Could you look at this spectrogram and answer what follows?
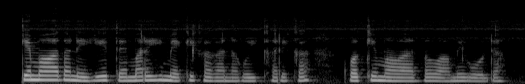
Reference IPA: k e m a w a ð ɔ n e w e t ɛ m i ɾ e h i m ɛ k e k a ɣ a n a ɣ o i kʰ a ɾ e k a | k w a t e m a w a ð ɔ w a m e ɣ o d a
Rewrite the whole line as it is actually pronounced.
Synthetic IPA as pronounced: k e m a w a ð ɔ n e ɣ e t ɛ m a ɾ e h i m ɛ k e k a ɣ a n a ɣ o i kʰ a ɾ e k a | k w a k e m a w a ð ɔ w a m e ɣ o d a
